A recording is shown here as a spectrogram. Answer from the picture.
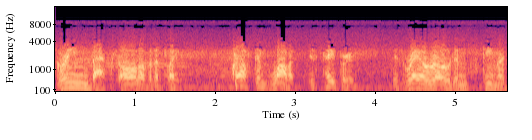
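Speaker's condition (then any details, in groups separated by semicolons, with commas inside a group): No condition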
